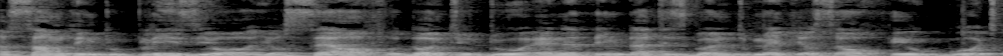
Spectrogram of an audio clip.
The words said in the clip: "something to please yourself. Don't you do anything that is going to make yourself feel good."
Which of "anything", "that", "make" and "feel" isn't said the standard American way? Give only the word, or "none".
none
